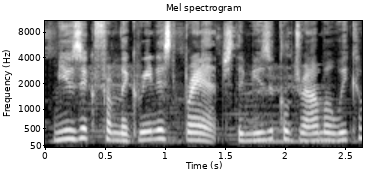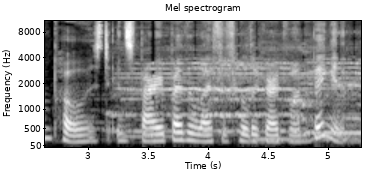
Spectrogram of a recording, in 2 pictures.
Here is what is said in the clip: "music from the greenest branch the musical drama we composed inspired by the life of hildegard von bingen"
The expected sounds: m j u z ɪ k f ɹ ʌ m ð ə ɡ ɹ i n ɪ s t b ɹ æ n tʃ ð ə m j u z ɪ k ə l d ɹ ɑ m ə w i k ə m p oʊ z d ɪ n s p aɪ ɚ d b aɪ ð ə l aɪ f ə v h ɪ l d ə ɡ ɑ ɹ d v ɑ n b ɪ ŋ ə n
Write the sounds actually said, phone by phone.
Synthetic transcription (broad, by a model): m j u z ɪ k f ɹ ʌ m ð ə ɡ ɹ i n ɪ s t b ɹ æ n tʃ ð ə m j u z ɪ k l d ɹ ɑ m ə w i k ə m p oʊ z d ɪ n s p aɪ ɚ d b aɪ ð ə l aɪ f ə v h ɪ l d ə ɡ ɑ ɹ d w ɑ n b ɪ ŋ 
